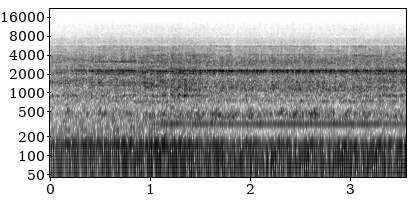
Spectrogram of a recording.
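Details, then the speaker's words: 1954 Ford F100 shortbed, engine idling with the hood open: a steady thin whine at one pitch over a smooth idle; the seller thinks it is probably the power steering pump, possibly the fan, and it may need a power steering flush and fill. "So you hear that little whine in there, and I'm not so sure that that might not be"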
